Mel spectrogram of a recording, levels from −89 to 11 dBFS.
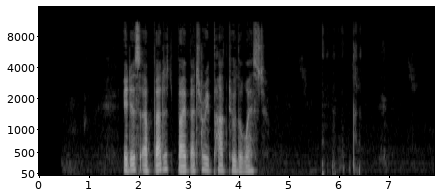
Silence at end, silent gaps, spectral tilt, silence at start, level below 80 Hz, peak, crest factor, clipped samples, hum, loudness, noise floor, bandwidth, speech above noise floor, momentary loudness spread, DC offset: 1.6 s; none; -5.5 dB/octave; 1.7 s; -62 dBFS; -8 dBFS; 26 dB; under 0.1%; none; -29 LUFS; -71 dBFS; 11.5 kHz; 43 dB; 22 LU; under 0.1%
